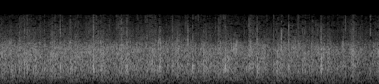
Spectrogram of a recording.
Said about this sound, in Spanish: Mi hermano, denle un aplauso a Dios que se lo merece.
